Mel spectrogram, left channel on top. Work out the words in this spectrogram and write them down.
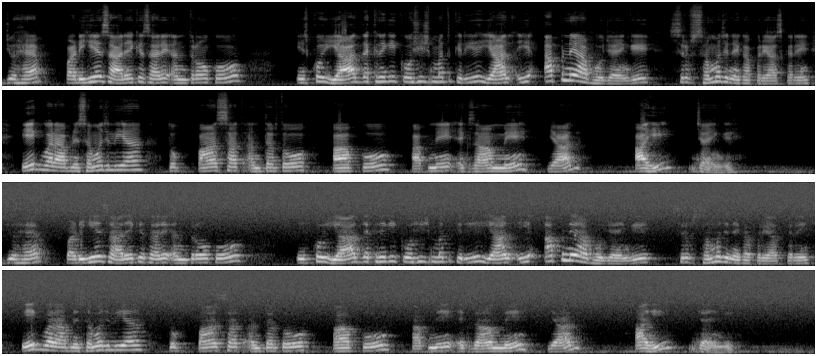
जो है पढ़िए सारे के सारे अंतरों को, इसको याद रखने की कोशिश मत करिए, याद ये अपने आप हो जाएंगे, सिर्फ समझने का प्रयास करें। एक बार आपने समझ लिया तो 5-7 अंतर तो आपको अपने एग्ज़ाम में याद आ ही जाएंगे।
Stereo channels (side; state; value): right; noise; hiss, 10 dB below the sound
